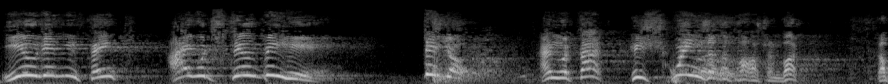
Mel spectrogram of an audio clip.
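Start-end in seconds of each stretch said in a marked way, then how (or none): 0.0-4.7 gloating stage villain, slow and high; Egbert. Acted. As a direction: sneer it out after a villain's cackle. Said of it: "Egbert would say".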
